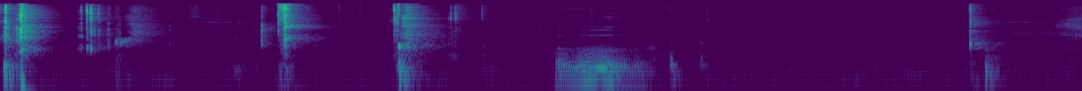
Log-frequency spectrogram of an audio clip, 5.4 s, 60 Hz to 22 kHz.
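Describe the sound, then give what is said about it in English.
A can of Palatmavi lager is cracked open: a few sharp, snapping clicks and pops of the tab, with a brief voiced sound in between and a last crisp click near the end. “It's a lager. Palatmavi lager. In 3, 2, 1, crack.”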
